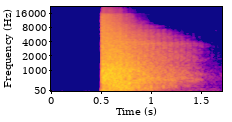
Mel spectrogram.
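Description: A single loud, close pistol shot from a Springfield XDM Elite chambered in 10mm, fired at an outdoor range: a sharp bang followed by about a second of decaying echo, with no talk.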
